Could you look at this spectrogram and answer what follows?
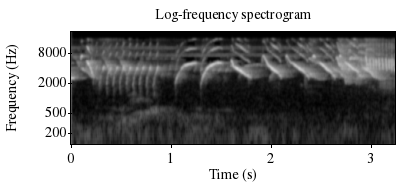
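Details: Female canary lure call to attract males, with bar-winged prinia material; brief fast trill, then clear upswept and downslurred whistles about three per second, ending in a buzzy rapid burst.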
